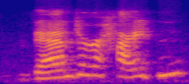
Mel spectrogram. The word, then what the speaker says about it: Vanderheiden: to pronounce this correctly is it vanderheiden that's what I would say is that correct yes that that's correct yes please sir yes um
